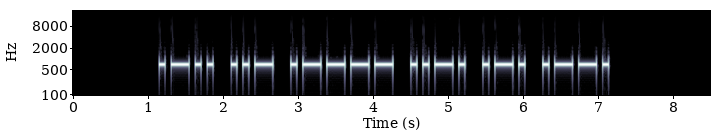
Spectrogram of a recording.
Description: Morse code, heard as a keyed tone, about 15 wpm, 700 Hz. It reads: LU1FRP
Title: DXCC-100 Call Signs - 6 Characters - Repeated 2x - 15wpm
